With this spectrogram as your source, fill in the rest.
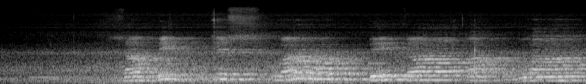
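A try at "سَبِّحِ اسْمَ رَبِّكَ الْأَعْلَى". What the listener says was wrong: Mun sabikis Mbah, lek sabikis nanti jatuhnya ke kaf. Sabihis saged. Sabihis nggih. Itu yang sabikis itu ya, nggak boleh. Harusnya sabihis.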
